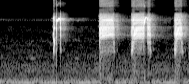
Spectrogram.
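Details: Black francolin (kala teetar) from Pakistan gives rough, buzzy notes: a short first note, then two long harsh notes and the start of another, loud against a quiet background.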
